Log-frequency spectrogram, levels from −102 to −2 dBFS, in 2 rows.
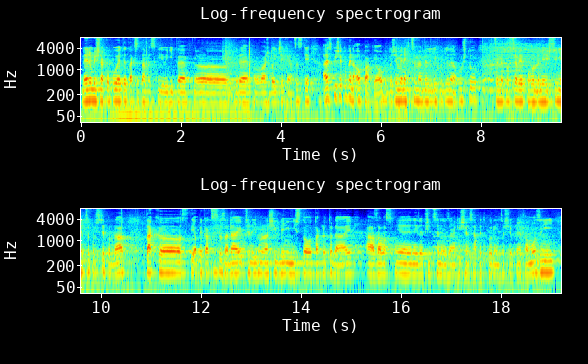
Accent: native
